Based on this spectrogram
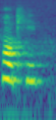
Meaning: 1. soul 2. ghost 3. person (in counting people)
- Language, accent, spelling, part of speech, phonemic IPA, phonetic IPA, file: Armenian, Eastern Armenian, հոգի, noun, /hoˈkʰi/, [hokʰí], Hy-հոգի.ogg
